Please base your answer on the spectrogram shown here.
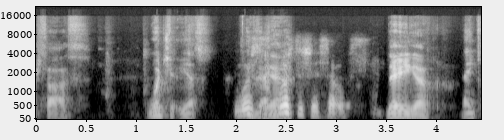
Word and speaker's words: Worcestershire: This American thing where we have to pronounce every syllable. Yes. Because, we call it Worcestershire sauce. Yes. Worcestershire sauce.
